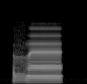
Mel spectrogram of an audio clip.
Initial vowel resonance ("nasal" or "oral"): nasal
